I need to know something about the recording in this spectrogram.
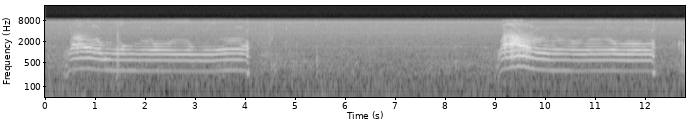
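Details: Pet cat yowling indoors: two long, drawn-out, harmonic yowls of three to four seconds each, fairly level in pitch, separated by a quiet gap with faint room hiss.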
